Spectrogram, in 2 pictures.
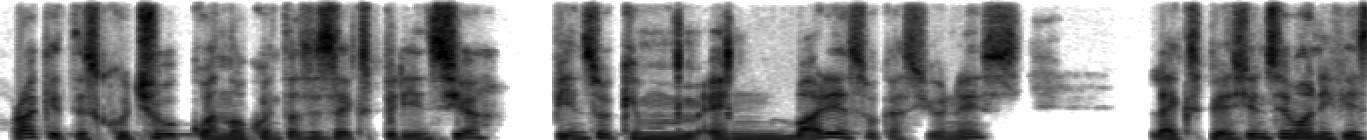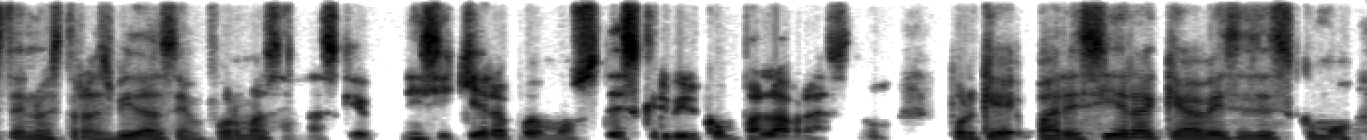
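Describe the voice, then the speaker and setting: A man's voice: fairly high pitch, mellow, dry recording. A man, co-hosting and reflecting thoughtfully, often checking in with "¿no?". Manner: thoughtful, often ends phrases with "¿no?". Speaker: podcast co-host. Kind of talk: reflective casual conversation.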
